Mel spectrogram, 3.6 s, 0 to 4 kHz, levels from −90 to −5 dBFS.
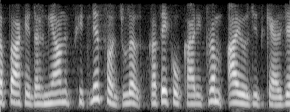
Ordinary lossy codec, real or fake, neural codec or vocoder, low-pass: none; fake; codec, 16 kHz, 0.7 kbps, FocalCodec; 3.6 kHz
